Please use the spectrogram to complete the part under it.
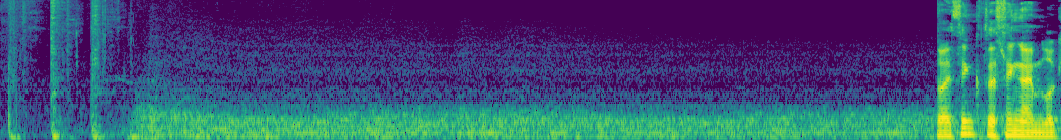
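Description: A transport tube hums steadily as something travels through it.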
